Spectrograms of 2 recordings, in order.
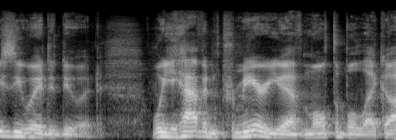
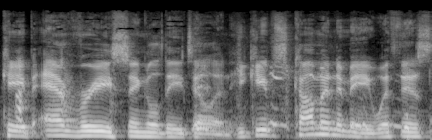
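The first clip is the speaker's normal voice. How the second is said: ordinary talk, nothing marked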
